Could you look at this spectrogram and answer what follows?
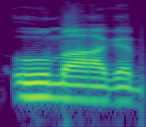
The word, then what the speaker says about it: Umaga: And of course, you have to say it like Armando would say, Umaga,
